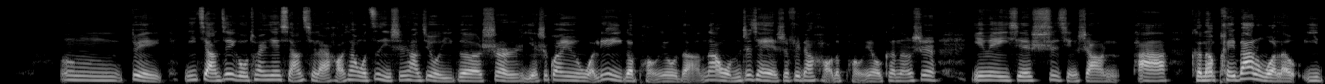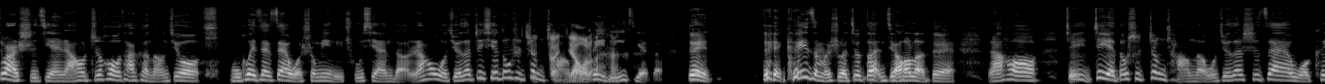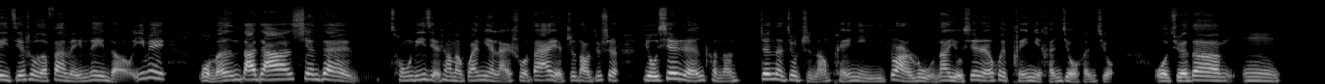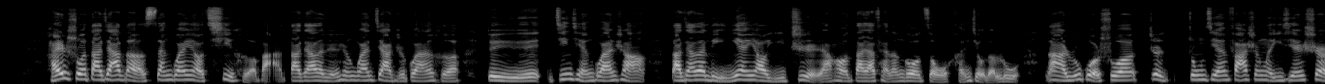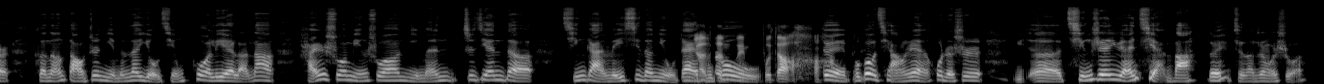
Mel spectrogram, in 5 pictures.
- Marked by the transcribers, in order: teeth sucking; chuckle; laughing while speaking: "对，可以这么说，就断交了"; other background noise; chuckle; other noise; laughing while speaking: "情深缘浅吧。对，只能这么说"
- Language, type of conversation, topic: Chinese, podcast, 你是怎么认识并结交到这位好朋友的？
